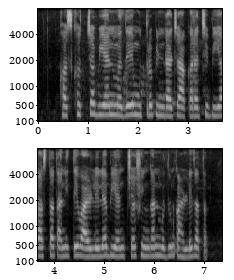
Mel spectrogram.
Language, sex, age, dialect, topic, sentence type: Marathi, female, 18-24, Varhadi, agriculture, statement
